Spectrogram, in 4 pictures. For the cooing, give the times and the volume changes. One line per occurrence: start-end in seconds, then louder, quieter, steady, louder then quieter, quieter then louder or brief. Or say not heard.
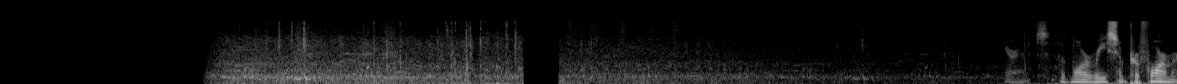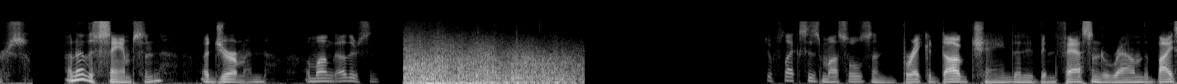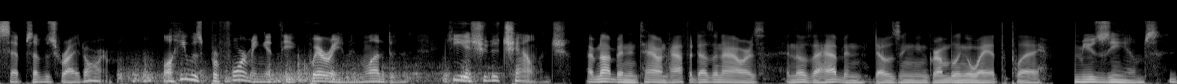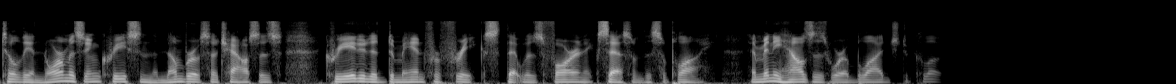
2.0-11.5 quieter.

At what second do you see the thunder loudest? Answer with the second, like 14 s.
16 s.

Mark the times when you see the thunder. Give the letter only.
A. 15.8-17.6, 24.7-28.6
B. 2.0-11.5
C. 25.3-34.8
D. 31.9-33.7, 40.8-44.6
A.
